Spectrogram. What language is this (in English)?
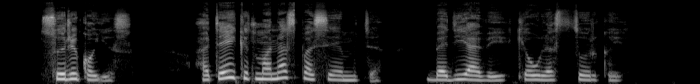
Lithuanian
